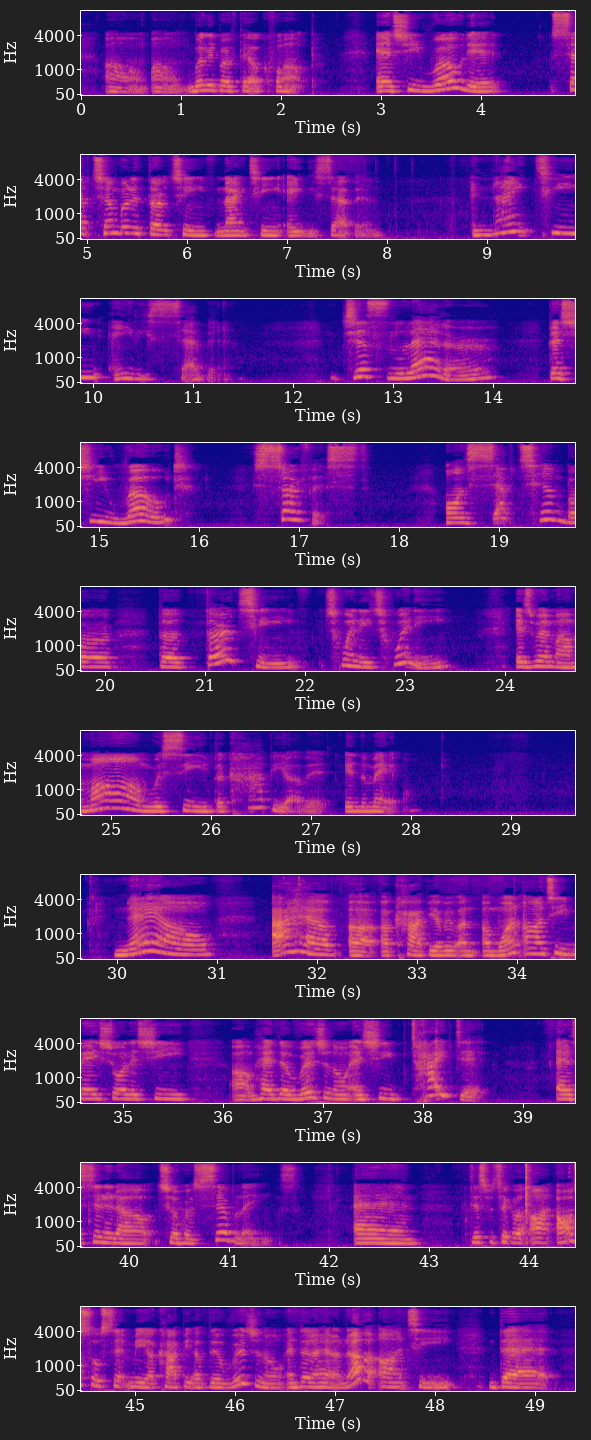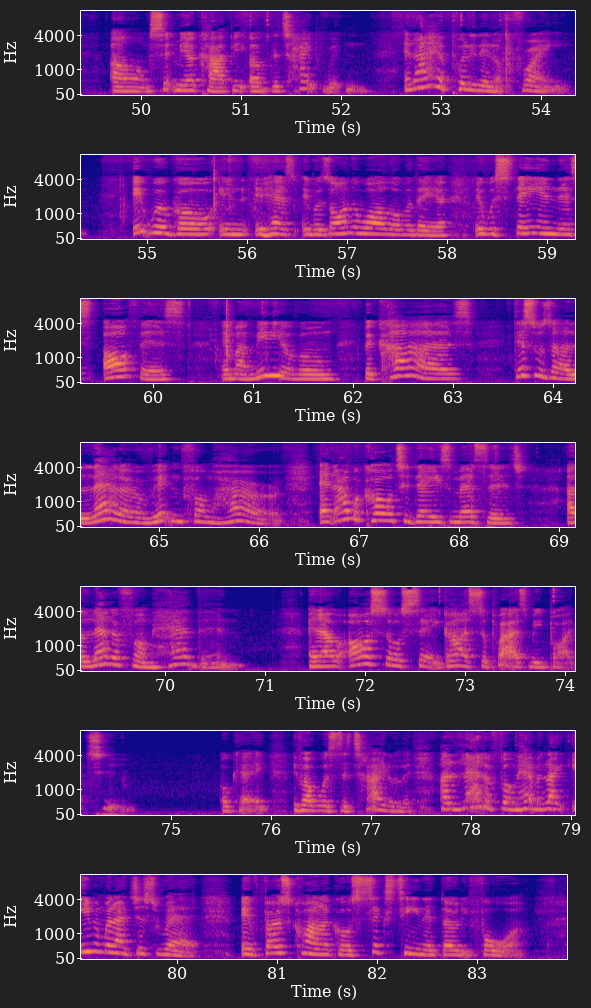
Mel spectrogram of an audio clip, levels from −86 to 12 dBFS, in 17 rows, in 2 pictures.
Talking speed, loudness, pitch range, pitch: 130 wpm, -25 LUFS, 175-230 Hz, 195 Hz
